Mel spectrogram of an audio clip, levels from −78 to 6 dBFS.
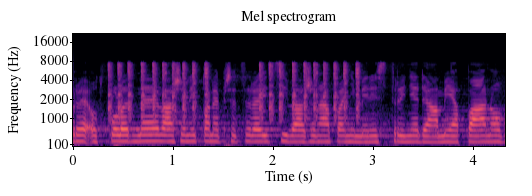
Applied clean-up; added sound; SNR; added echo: none; Ratchet, pawl; 7 dB; none.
